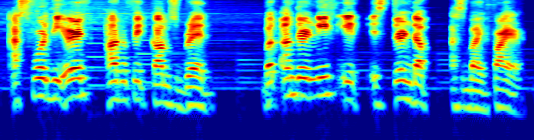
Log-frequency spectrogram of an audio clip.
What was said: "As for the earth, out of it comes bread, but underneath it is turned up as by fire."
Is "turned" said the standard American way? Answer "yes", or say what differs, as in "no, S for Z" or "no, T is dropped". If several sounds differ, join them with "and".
yes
